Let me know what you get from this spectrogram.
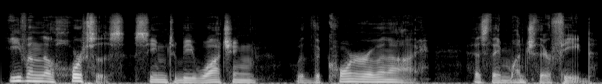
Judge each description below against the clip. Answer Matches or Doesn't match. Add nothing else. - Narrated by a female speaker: Doesn't match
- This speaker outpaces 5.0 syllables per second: Doesn't match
